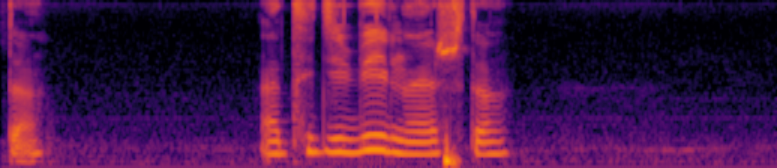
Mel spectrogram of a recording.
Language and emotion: Russian, neutral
